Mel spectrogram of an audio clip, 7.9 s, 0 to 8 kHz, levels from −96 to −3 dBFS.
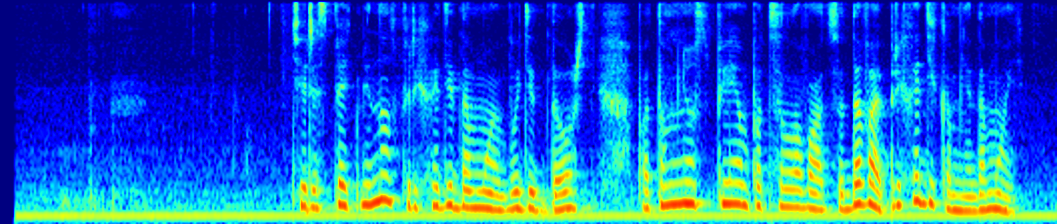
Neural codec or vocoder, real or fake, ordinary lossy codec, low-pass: none; real; none; none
